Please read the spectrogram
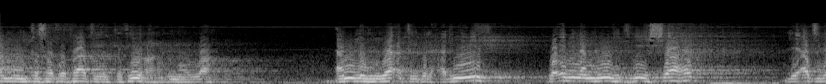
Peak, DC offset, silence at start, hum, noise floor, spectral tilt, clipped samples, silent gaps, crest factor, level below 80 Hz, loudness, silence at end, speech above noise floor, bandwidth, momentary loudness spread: -6 dBFS; under 0.1%; 0 s; none; -41 dBFS; -7.5 dB/octave; under 0.1%; none; 12 dB; -40 dBFS; -19 LUFS; 0 s; 22 dB; 7.4 kHz; 18 LU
